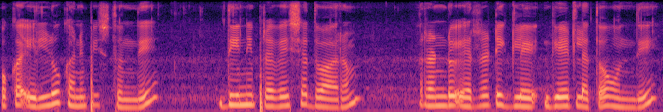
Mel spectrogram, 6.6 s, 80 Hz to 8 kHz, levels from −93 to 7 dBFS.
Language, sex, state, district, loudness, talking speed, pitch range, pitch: Telugu, female, Telangana, Mahabubabad, -15 LUFS, 100 wpm, 185-215 Hz, 195 Hz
